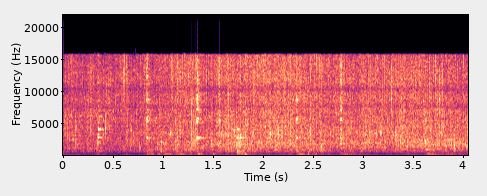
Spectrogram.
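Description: Sliced onions sizzling steadily in hot mustard oil in a metal kadhai, frying on high flame, with a spatula scraping and stirring against the pan now and then.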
